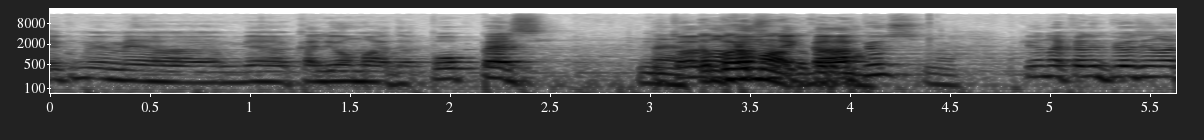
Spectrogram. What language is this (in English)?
Greek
